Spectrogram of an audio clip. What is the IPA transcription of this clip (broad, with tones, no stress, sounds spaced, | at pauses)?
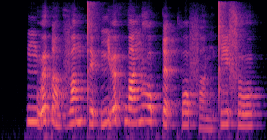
ŋ ṵ˧˥ ə̯ ɗ a̤˨˩ w v a˧ n t̪ e˨˩ p̚ ɲ ɨ̰˧˥ ə̯ h w a˨˦ ŋ ɣ ɔ˦˥ p̚ ɗ ɛ˨˩ t̚ f ɔ˧ f a̤˨˩ ŋ t̪ i˧ s o˧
